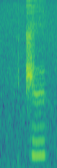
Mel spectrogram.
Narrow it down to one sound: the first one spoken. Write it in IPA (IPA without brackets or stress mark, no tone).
t͡ʃ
